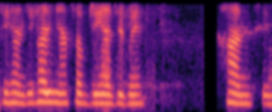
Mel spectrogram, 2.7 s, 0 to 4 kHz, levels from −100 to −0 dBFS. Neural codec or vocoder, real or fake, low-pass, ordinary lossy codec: vocoder, 22.05 kHz, 80 mel bands, Vocos; fake; 3.6 kHz; none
